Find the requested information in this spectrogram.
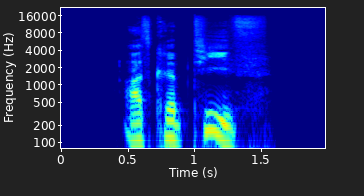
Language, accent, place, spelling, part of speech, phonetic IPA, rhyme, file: German, Germany, Berlin, askriptiv, adjective, [askʁɪpˈtiːf], -iːf, De-askriptiv.ogg
- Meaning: ascriptive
